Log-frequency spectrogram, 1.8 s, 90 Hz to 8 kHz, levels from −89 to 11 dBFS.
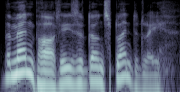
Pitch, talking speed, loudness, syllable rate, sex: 145 Hz, 200 wpm, -17 LUFS, 5.8 syllables/s, male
